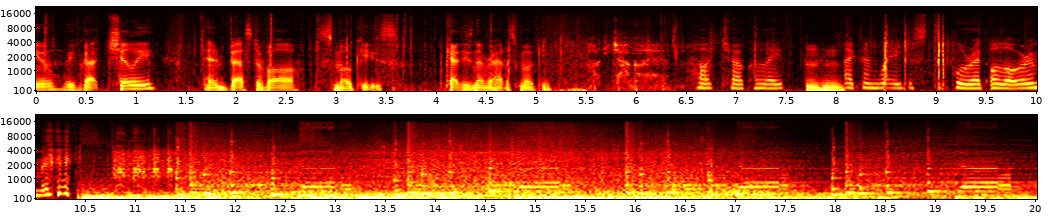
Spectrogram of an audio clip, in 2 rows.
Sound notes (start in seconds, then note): 10.5 dramatic techno music; 10.7 laughing; 10.8 snowmobile engine starting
